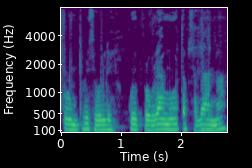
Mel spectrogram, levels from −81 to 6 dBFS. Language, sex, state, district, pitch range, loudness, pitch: Garhwali, male, Uttarakhand, Tehri Garhwal, 115-125 Hz, -22 LUFS, 120 Hz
